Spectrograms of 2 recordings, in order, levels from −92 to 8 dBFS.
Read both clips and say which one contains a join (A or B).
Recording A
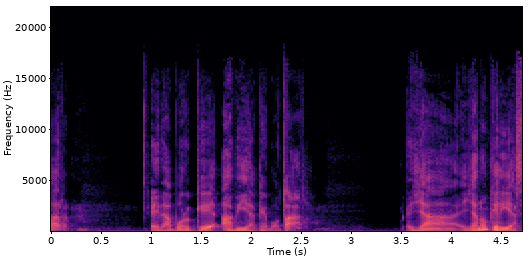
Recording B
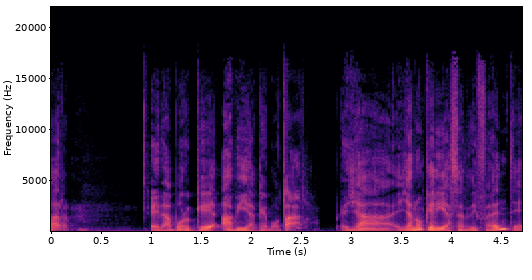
B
